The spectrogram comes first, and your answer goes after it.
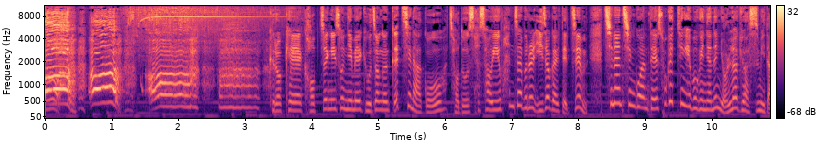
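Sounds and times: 
voice imitating a patient's pained moaning during dental scaling: 0:00.0 - 0:03.3
speech: 0:03.4 - 0:10.8.

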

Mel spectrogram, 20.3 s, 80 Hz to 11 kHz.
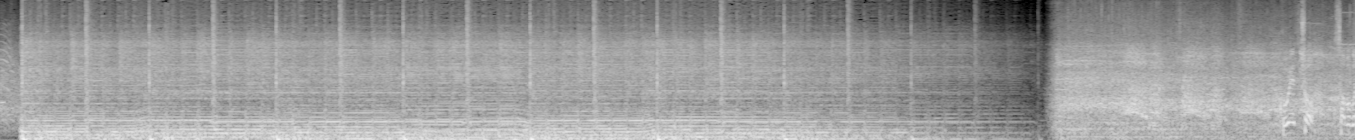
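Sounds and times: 
stadium crowd cheering at a baseball game: 0:00.0 - 0:04.2, 0:15.7 - 0:20.3
steady music: 0:00.0 - 0:20.3
speech: 0:20.1 - 0:20.3.

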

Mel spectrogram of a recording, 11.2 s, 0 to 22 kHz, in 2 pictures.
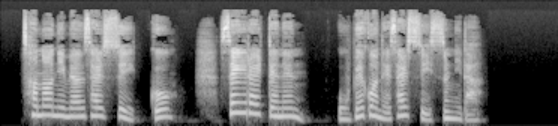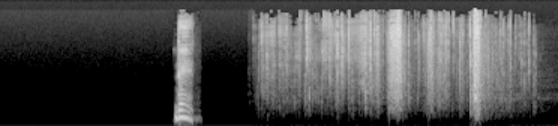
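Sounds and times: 
speech: 0:00.3 - 0:04.9, 0:07.3 - 0:07.6
thin plastic film peeled off a tofu package: 0:08.1 - 0:11.1.

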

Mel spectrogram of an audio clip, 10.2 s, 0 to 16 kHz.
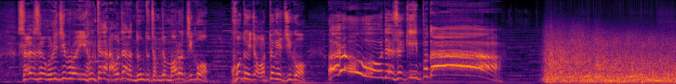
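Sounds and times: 
speech: 0:00.3 - 0:07.6
thunder crack and rumble sound effect: 0:08.1 - 0:10.1.

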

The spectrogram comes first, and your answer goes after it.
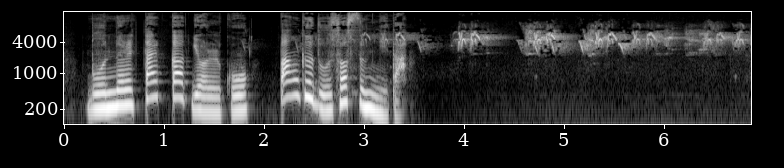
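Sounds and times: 
speech: 0:00.2 - 0:03.5
skylark singing high in the sky: 0:02.8 - 0:06.8.

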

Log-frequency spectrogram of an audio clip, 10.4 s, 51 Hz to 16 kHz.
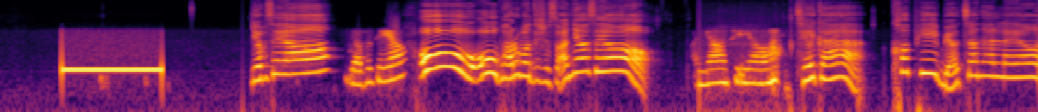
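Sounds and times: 
telephone ringing tone while placing a call: 0:00.6 - 0:01.6
speech: 0:02.5 - 0:10.3.

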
